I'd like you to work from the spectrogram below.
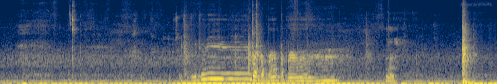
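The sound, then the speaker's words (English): A few sharp, scattered clacks of dice tumbling onto a hard surface, rolled for a spellcasting ability check, fairly loud, with a brief murmuring voice in the middle and a steady low hum underneath. “So roll that dice.”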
